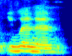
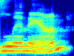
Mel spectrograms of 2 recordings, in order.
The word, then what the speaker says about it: Lynn Ann: Yes, Lennon. Am I saying it right? It's Lynn Ann, so that could differentiate us.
